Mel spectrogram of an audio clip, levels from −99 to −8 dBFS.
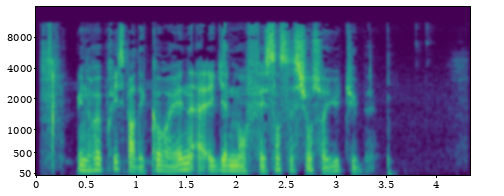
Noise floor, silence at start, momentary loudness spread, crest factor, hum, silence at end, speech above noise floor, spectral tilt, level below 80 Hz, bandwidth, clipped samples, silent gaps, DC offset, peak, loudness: -62 dBFS; 0.05 s; 12 LU; 26 dB; none; 0.8 s; 37 dB; -2.5 dB/octave; -56 dBFS; 11.5 kHz; under 0.1%; none; under 0.1%; 0 dBFS; -23 LUFS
